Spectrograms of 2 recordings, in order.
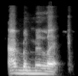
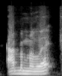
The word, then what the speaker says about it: Abimelech: Samson, Gideon, or Abimelech? How do you say it? Sounds like Heimlich. Abimelech.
